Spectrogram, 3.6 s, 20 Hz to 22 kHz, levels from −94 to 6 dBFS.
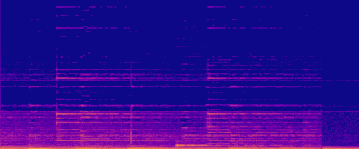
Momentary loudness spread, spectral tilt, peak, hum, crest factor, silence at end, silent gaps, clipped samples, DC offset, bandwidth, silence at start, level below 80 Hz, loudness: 10 LU; -8 dB/octave; -16 dBFS; none; 14 dB; 0 s; none; under 0.1%; under 0.1%; 11 kHz; 0 s; -42 dBFS; -30 LUFS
